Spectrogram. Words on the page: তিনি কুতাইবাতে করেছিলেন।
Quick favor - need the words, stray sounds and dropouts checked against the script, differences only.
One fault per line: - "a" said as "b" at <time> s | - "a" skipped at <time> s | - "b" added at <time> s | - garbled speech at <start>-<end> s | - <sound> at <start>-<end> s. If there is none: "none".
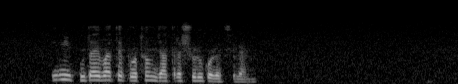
- "প্রথম যাত্রা শুরু" added at 1.2 s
